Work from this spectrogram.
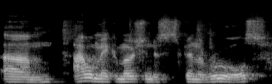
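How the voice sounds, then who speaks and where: A man chairing a town council meeting, rattling off motions and vote calls in quick succession. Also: mid-range voice, fairly even intonation, sharp tone, poor audio.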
